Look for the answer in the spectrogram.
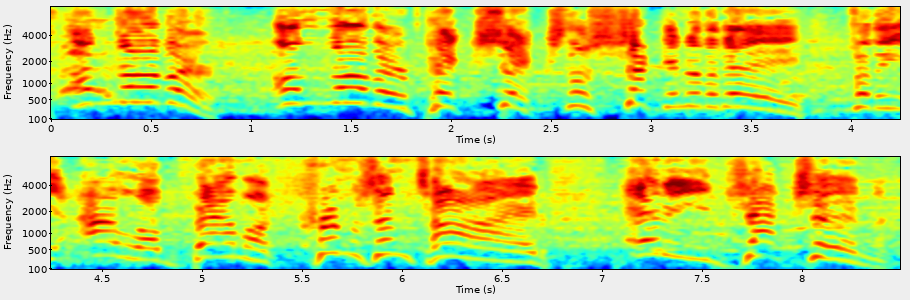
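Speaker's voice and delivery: shouting the big play high and loud; excited play call. Real, not acted. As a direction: call it like the stadium just erupted. Interception return touchdown call.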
